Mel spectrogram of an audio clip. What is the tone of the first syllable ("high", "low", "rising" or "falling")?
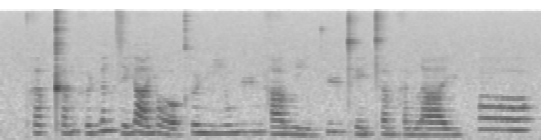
rising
